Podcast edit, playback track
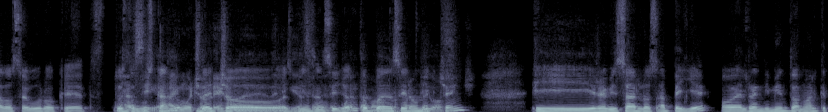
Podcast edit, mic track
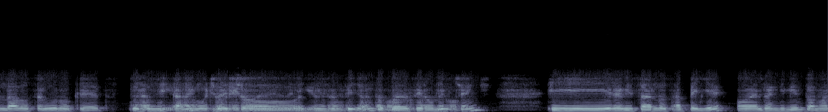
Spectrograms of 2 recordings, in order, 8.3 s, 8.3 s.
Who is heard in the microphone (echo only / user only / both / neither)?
echo only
